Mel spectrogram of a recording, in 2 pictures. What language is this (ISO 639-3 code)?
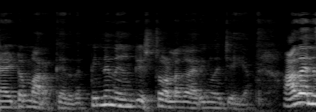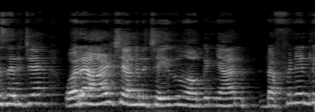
mal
